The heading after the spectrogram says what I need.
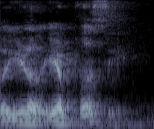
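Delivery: muttered under the breath. Retelling an insult said to a guard while collecting belongings: imitating saying it under his breath. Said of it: "as I'm taking my shit under my breath".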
